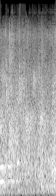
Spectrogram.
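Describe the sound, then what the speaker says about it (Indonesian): An audience applauds Bu Heni at a parent and teacher gathering, a brief, steady burst of dense clapping. "Kita boleh kasih tepuk tangan deh buat Bu Heni."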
